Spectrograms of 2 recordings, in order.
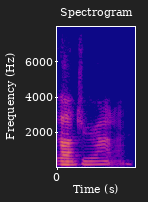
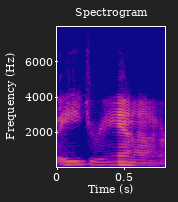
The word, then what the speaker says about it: Audriana: I'm imagining actual Texas no it's Audriana what did you say are you saying I mispronounce my own name because I definitely did not call myself Adriana or whatever the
